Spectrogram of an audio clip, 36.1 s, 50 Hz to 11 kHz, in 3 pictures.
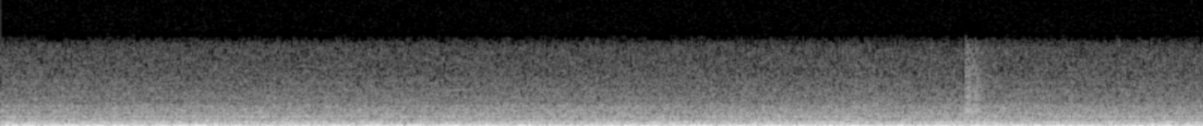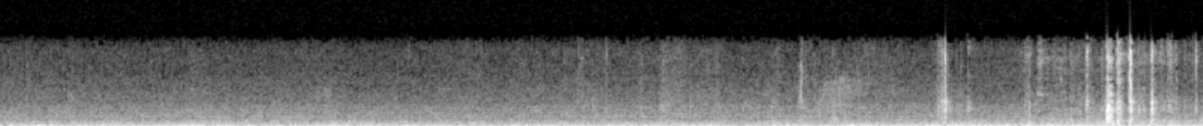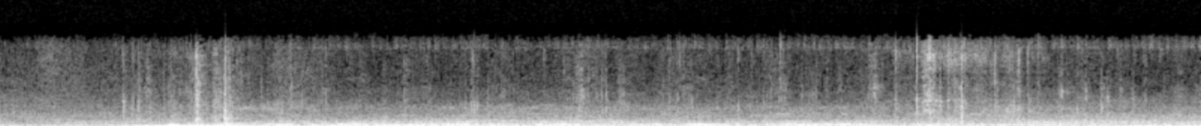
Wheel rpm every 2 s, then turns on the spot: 0, 0, 0, 0, 0, 0, 0, 0, 0, 0, 0, 0, 0, 0, 0, 0, 0, 0.
none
